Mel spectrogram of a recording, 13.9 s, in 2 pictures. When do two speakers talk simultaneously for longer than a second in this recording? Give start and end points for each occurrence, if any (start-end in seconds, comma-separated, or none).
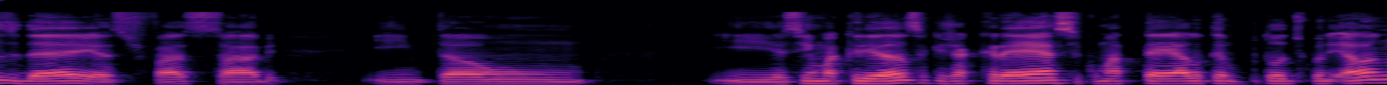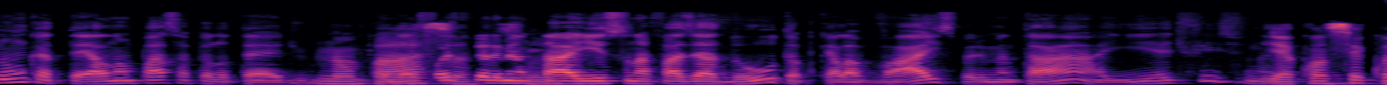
8.4-9.9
